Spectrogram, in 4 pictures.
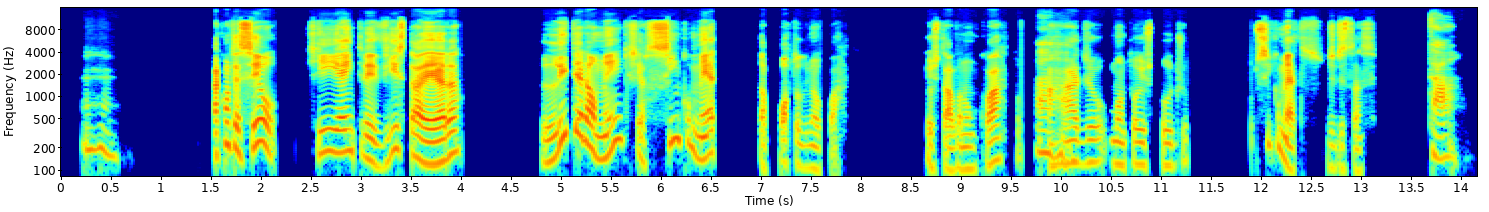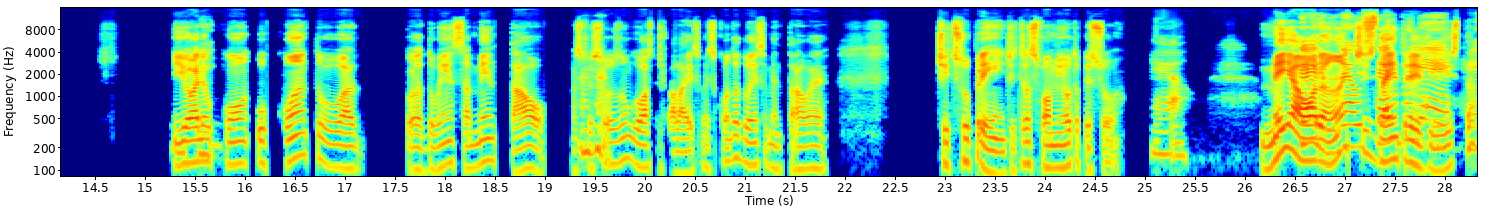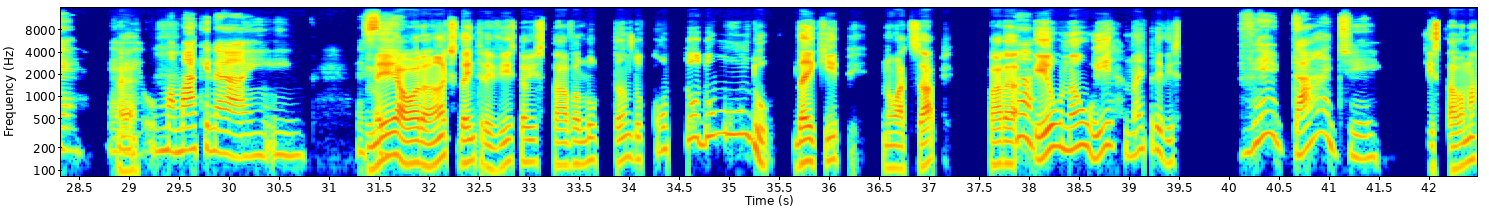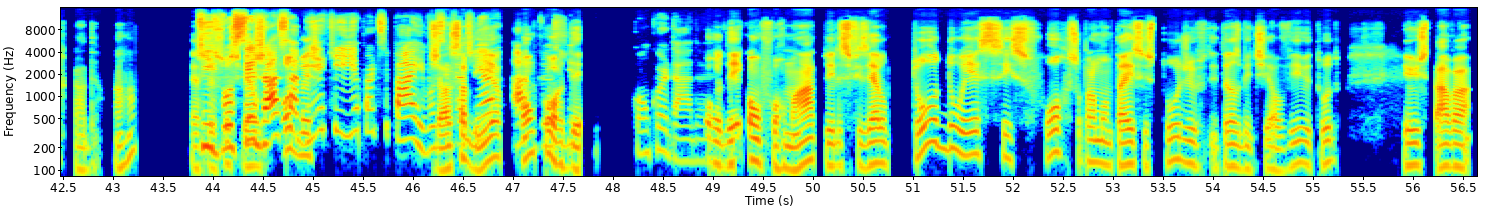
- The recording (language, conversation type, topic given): Portuguese, podcast, Qual foi o maior desafio que enfrentou na sua carreira?
- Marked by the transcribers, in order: unintelligible speech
